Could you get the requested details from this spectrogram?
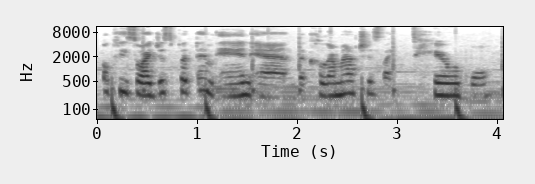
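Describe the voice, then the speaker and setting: A woman's voice: fairly high pitch, steady tone, normal speed, music in the background. A young woman vlogger doing a casual product review, chatty and frustrated, fills her talk with "like" and swears when annoyed. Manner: frustrated and irritated. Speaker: beauty vlogger.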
